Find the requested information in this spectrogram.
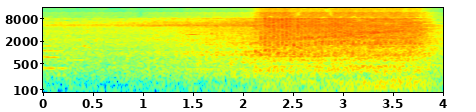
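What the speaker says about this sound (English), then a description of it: "he is keen to give his engine some thrash." A 1980s car engine being revved hard, a loud rough roar that builds and swells over a few seconds, heard close and alone.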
